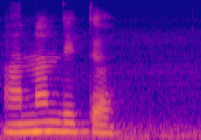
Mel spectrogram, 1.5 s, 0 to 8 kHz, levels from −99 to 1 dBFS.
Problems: low volume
